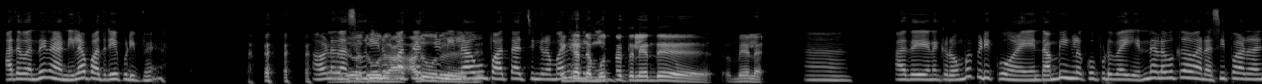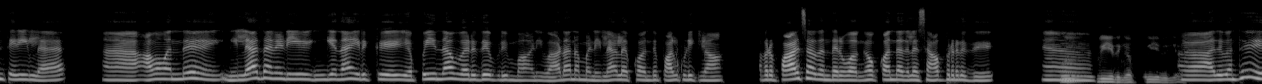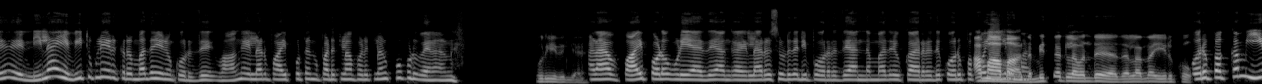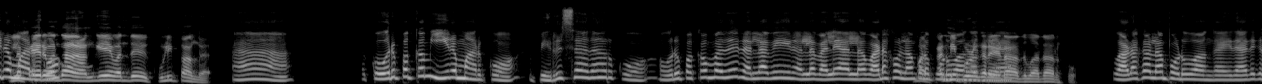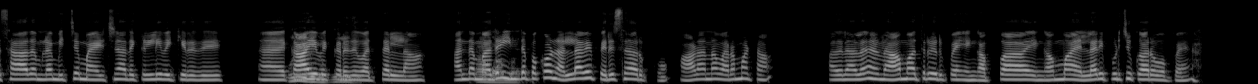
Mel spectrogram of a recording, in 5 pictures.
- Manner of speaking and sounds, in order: other noise; laugh; chuckle
- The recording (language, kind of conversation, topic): Tamil, podcast, உங்கள் வீட்டில் உங்களுக்கு மிகவும் பிடித்த இடம் எது, ஏன்?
